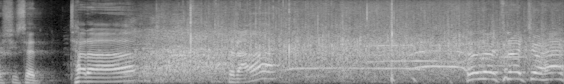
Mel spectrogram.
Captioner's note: laughter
